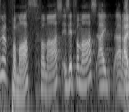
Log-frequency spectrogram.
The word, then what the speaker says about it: FAMAS: Is it FAMAS? I don't know. I think it's stress on the second A.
